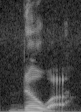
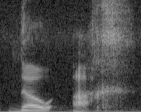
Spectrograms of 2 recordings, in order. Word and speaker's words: Noach: We call him Noah, but in Hebrew it is Noach.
